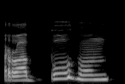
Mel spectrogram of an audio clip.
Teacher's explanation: ایک تو را کو موٹا پڑھیں گے ربہم، اور دوسرا یہاں پہ سختی سے با کے ساتھ جوڑیں گے کیونکہ یہاں تشدید ہے، 2 با ہیں، اور رب بو دونوں پڑھے گا نا، را با زبر رب، با پیش بو، رب دونوں اس طریقے سے جب آپ سختی سے جوڑیں گی تو دونوں حروف پڑھے جائیں گے، تو نقصان حرف نہیں ہوگا۔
